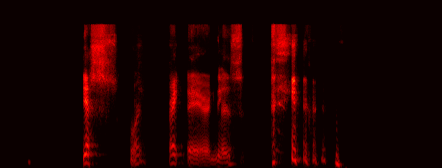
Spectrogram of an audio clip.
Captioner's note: chuckles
